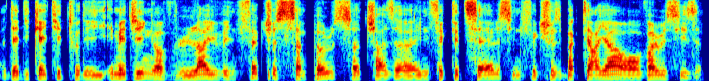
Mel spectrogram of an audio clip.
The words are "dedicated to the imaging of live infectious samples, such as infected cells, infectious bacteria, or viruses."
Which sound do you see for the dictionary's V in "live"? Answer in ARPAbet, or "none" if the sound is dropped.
V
